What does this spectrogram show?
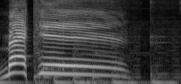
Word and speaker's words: mackin': I know now what mackin' means. And you got to say it like that. You got to drag it all the way out. Mackin'.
